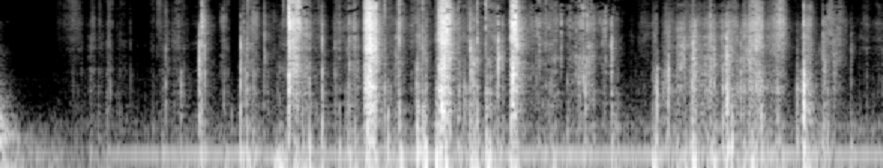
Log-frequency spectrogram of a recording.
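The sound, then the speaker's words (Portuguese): Paper tears and crinkles as a letter is opened, a series of sharp ripping bursts and rustles of uneven loudness that come after a moment of quiet. “Ele abriu a primeira carta e leu.”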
